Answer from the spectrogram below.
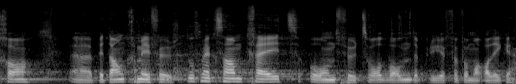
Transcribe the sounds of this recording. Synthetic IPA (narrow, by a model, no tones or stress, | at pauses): χɑː | ɛb̥edɑŋkχəmɪfʏɾtufmɛɾksɑːmkʰχɛɪtʊntfʏɾt͡sʋoːlʋɔləndəpryəfəfɔmɑ̰ːlɪɡ̥ə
